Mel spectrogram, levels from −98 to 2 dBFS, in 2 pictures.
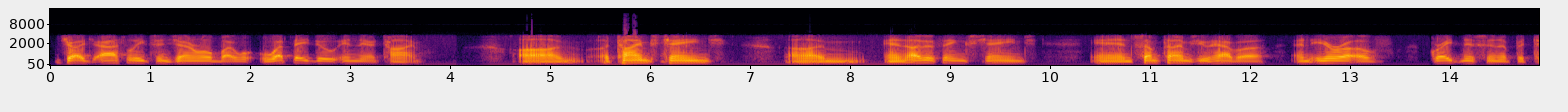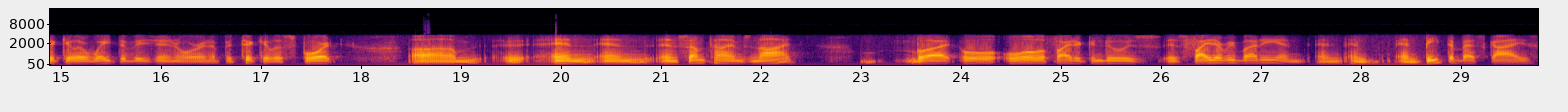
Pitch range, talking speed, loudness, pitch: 110-125 Hz, 130 wpm, -24 LUFS, 120 Hz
